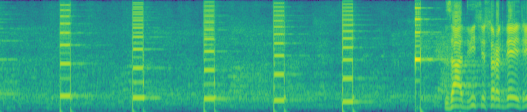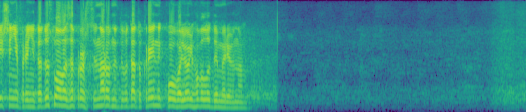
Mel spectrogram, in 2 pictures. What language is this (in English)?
Ukrainian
